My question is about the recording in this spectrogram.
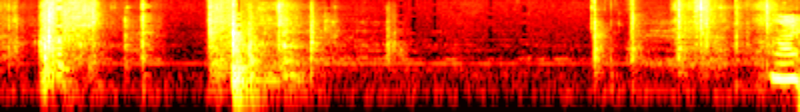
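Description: A few light clicks and taps of hands handling papercraft tools and pieces on a desk, with one sharper knock about a second in and a short cluster of clicks near the end.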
